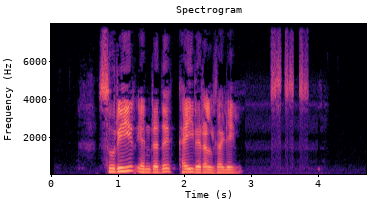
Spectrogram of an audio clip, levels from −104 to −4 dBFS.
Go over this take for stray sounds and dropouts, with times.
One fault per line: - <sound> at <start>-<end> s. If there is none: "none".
- laugh at 3.3-3.9 s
